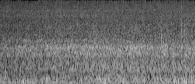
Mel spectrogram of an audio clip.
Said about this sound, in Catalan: És sol aigua, perquè avui anirem pel riu Tet, per sota del llac de la Bullosa, que és un lloc fantàstic.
